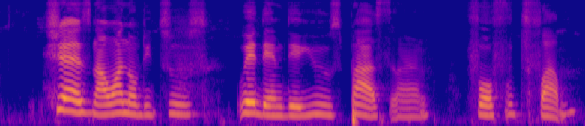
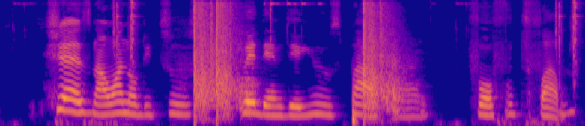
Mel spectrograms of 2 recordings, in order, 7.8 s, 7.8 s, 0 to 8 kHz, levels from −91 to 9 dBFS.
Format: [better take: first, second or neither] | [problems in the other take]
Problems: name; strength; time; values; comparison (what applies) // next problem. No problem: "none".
first | noise reduction (classical method log-MMSE)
